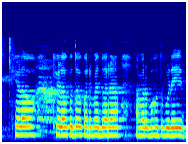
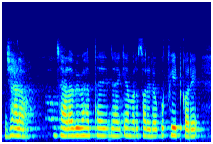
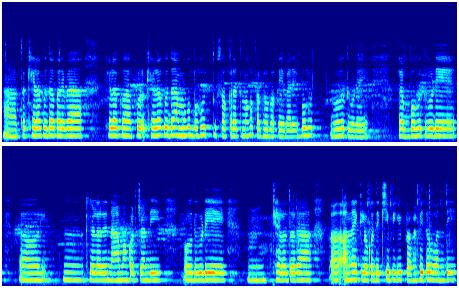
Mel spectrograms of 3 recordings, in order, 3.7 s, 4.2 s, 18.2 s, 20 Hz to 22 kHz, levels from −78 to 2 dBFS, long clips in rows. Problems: constant background noise, continuous background conversations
